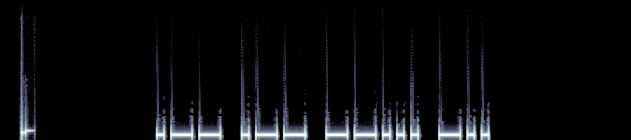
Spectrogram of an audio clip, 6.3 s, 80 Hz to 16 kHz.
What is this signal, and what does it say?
Morse code, heard as a keyed tone, about 17 wpm, 700 Hz. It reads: WW7D
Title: NA SOTA Activator Callsigns 17wpm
